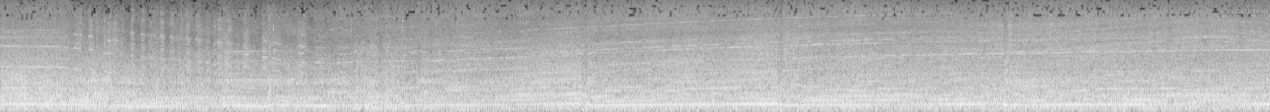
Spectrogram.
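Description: A racing car engine drops in pitch as the car brakes hard, then revs up again through the gears.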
